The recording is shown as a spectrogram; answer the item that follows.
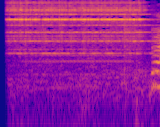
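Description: An electric bell, like a school bell, ringing continuously with a high-pitched, unwavering ring.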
